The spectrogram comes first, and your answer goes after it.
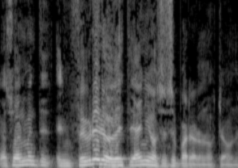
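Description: A moderate pace in a Rioplatense accent. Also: man. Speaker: radio host. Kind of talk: casual chat.

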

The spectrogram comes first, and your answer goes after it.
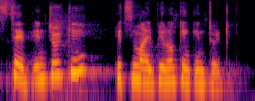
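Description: A woman speaks in an Arabic accent at a high pitch. Her pitch swings very widely. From Syria. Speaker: refugee outreach team leader and English teacher. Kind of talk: interview.

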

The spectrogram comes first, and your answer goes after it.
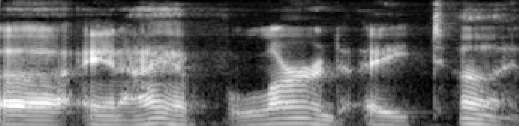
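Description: In a very clean recording with a silent background, a man talks with a Tennessee accent. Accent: Southern US (Tennessee). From US South, Nashville, Tennessee. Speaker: office manager. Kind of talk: casual interview chat. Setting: studio.

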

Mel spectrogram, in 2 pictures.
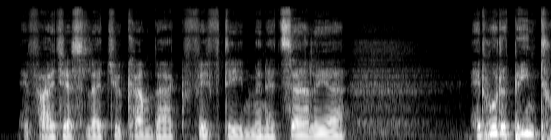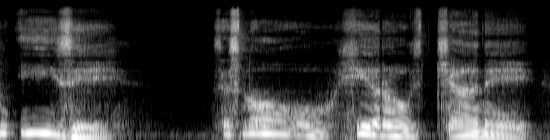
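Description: A man speaks at a medium pitch and a fairly slow pace, his voice somewhat breathy with a smug tone and very wide pitch swings. The recording is very clean, with a silent background. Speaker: fictional tempter character, voice actor. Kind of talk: scripted audio drama dialogue. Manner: sardonic, mocking, smug.

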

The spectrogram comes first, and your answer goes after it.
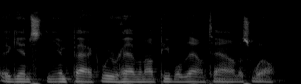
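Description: A man's medium-pitched, ordinary speaking voice at a fairly quick pace, with an American accent. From central New Jersey (Edison), near New York City. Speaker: army general. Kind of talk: interview conversation.

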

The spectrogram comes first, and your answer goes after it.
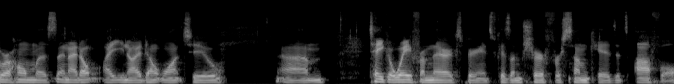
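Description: Set against a quiet background, an ordinary speaking voice moves at a fairly quick pace with an American accent. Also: man. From Northern California (rural Lake County). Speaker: fitness coach and podcast co-host. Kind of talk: casual chat. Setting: video call.

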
